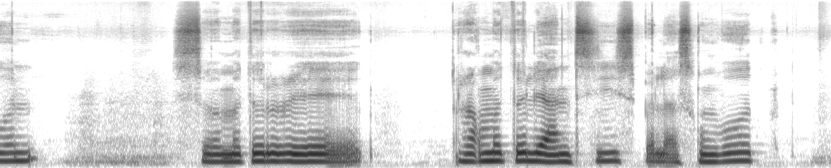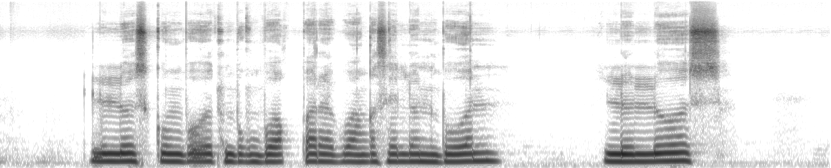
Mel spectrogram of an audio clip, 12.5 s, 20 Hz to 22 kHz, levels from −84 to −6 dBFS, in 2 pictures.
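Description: No technical faults can be heard anywhere in the speech.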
